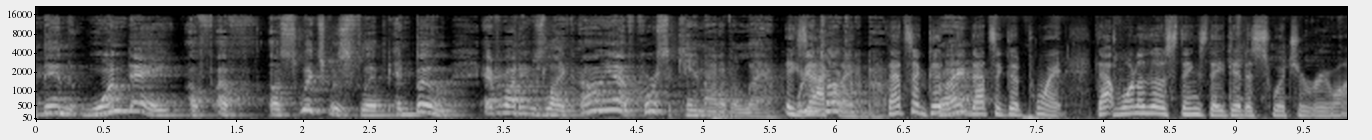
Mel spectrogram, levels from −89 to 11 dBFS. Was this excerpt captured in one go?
no; 1 cut; at 8.1 s

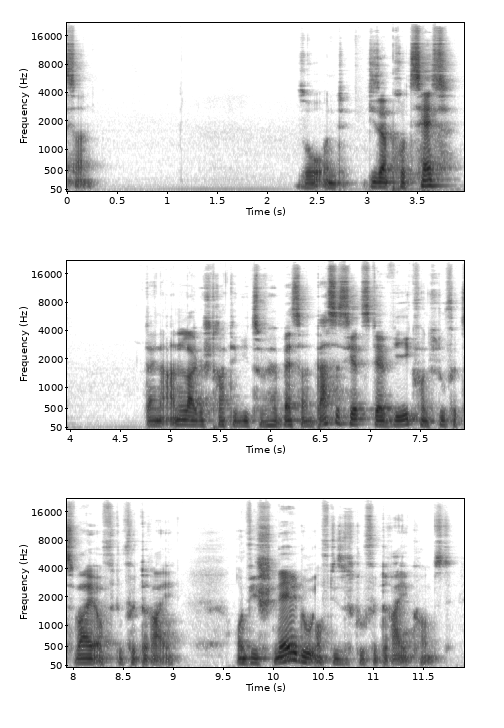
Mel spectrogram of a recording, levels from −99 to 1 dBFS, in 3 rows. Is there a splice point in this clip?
yes; 1 cut; at 10.4 s

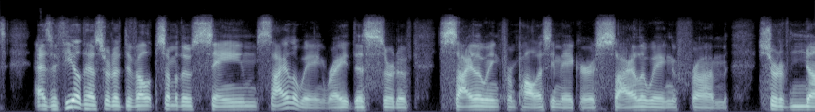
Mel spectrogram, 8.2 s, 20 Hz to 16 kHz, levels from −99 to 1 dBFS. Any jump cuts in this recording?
no; 0 cuts

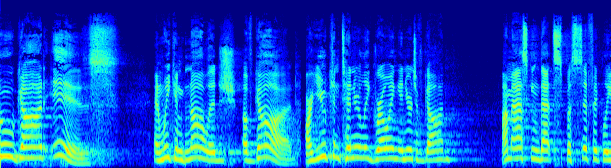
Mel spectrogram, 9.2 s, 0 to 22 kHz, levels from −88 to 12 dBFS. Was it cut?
yes; 3 cuts; at 2.8 s, 4.5 s, 6.2 s

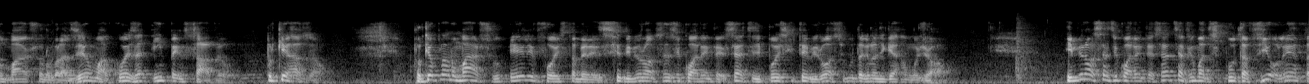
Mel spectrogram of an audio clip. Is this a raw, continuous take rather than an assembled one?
yes; 0 cuts

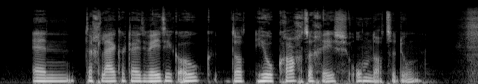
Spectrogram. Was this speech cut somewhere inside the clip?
yes; 1 cut; at 2.4 s

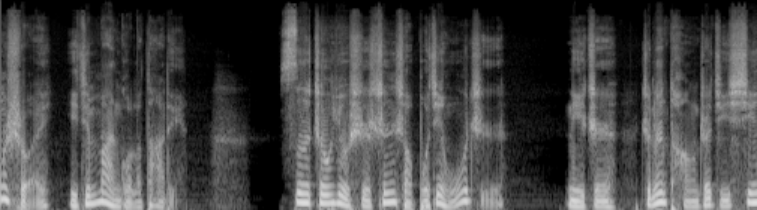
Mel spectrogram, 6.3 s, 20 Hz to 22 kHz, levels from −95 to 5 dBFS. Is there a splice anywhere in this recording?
no; 0 cuts

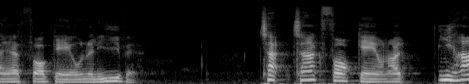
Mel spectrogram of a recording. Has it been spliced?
no; 0 cuts

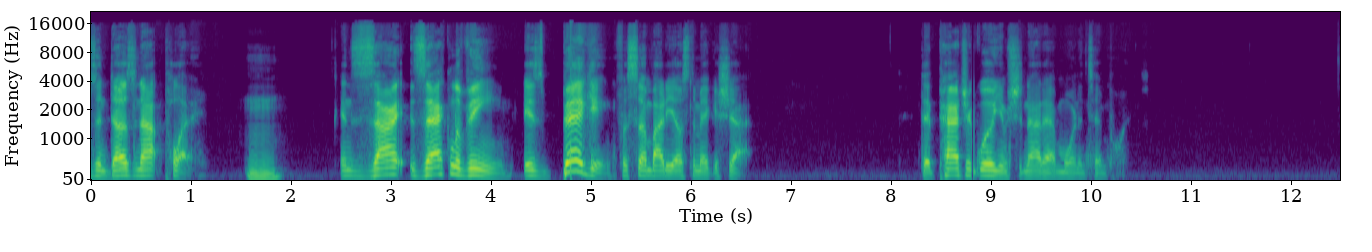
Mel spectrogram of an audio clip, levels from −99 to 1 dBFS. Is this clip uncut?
yes; 0 cuts

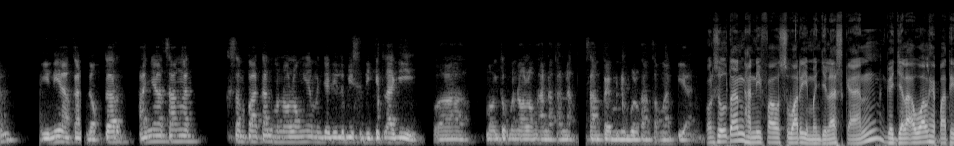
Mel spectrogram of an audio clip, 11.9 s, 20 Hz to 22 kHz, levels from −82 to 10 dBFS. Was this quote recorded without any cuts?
no; 6 cuts; at 1.0 s, 1.7 s, 3.4 s, 5.3 s, 7.2 s, 9.3 s

